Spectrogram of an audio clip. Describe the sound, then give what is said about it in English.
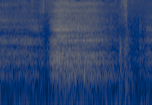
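A person breathing in: one soft, airy inhale, a broad breathy hiss that swells quickly and fades over under a second, faint and heard alone without talk. “Okay, let me breathe in a little bit.”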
